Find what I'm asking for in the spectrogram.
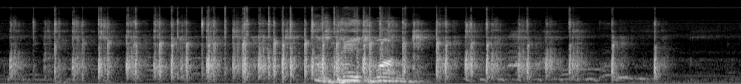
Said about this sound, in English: I'm going to give the Lord a round of applause.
